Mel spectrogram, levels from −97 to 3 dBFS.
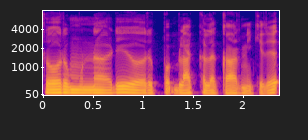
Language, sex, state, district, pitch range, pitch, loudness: Tamil, male, Tamil Nadu, Nilgiris, 90-105 Hz, 90 Hz, -17 LUFS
